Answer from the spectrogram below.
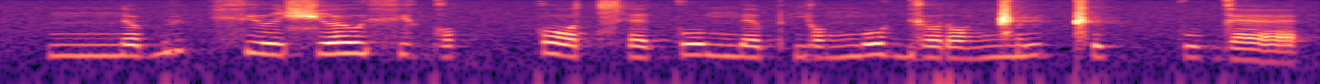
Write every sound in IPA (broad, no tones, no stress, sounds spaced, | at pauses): nː œ b y k xʲ ɵ ə̯ ɕ œ ʊ̯ xʲ ɵ ɡ ɔ kː ɔ t͡sʰ ɛ k o ŋ ɛ pʰ j ɔ ŋ o ɡʲ ɔ ɾ ɔ ŋ͡ǁ y ǁ y kː u ɡ æ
